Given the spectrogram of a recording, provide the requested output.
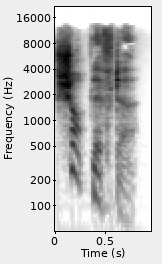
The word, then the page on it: shoplifter: British English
